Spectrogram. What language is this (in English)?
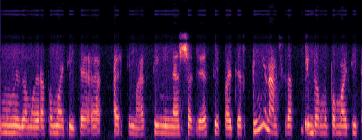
Lithuanian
